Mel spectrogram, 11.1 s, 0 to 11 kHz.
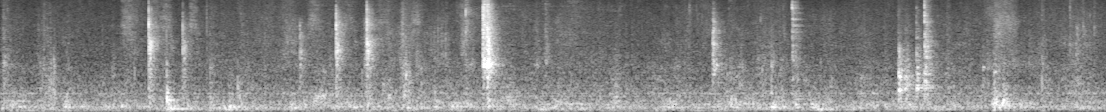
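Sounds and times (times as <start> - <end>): chalk tapping on blackboard: 1.4 - 2.0, 3.0 - 3.8.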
